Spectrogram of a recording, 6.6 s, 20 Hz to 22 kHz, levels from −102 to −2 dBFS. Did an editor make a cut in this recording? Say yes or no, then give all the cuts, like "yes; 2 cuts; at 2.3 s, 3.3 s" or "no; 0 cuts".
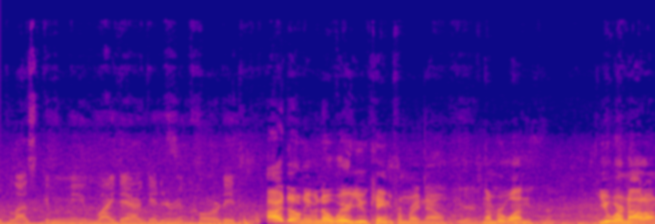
yes; 1 cut; at 2.4 s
